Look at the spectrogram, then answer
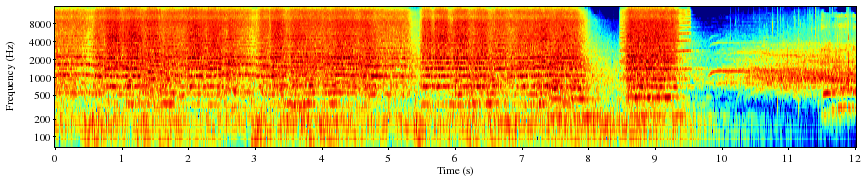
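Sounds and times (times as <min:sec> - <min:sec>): marching band brass and drums: 0:00.0 - 0:11.1
crowd cheering and whooping: 0:09.6 - 0:12.0.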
